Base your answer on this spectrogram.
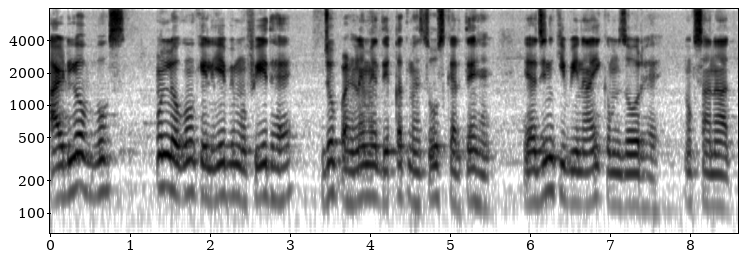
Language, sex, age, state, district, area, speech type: Urdu, male, 18-30, Uttar Pradesh, Saharanpur, urban, spontaneous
